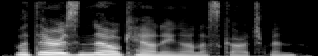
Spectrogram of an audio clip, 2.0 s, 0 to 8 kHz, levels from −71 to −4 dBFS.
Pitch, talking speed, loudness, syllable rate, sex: 200 Hz, 240 wpm, -15 LUFS, 6.2 syllables/s, female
